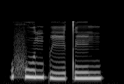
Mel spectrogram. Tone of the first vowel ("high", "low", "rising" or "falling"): high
